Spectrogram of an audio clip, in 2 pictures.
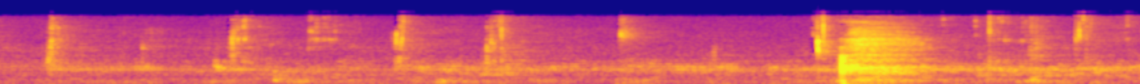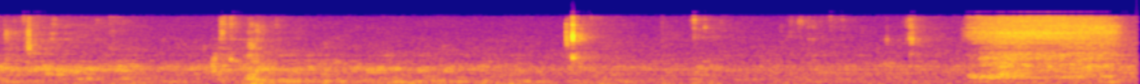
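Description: Eating sounds: chewing with scattered small clicks of chopsticks against a foam takeout bowl, a louder knock about four seconds in, and a short hiss near the end.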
